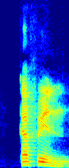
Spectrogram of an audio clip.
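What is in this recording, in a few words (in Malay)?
"kafein", Malay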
